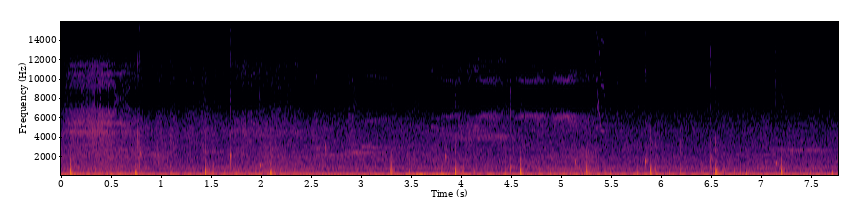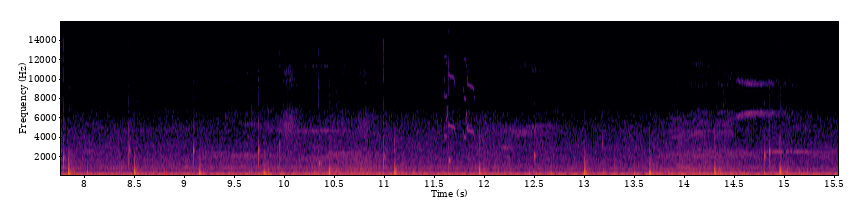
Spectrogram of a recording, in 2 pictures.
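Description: A pickaxe repeatedly chips at stone blocks with dull, regular knocks.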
